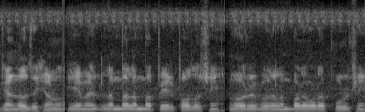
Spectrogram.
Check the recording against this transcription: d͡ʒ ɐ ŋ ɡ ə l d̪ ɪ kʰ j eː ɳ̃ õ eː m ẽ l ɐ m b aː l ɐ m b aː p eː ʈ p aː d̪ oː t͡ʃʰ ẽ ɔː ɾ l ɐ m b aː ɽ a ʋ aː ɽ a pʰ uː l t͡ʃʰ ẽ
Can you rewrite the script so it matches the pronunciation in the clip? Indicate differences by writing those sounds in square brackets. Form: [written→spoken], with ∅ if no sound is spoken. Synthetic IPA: d͡ʒ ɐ ŋ ɡ ə l d̪ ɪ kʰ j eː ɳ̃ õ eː m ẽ l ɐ m b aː l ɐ m b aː p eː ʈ p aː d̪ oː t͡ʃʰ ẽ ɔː ɾ l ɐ m b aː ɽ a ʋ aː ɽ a pʰ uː l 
